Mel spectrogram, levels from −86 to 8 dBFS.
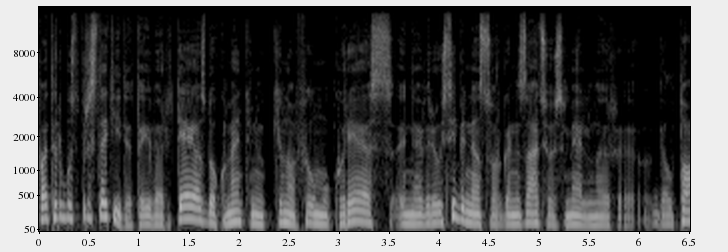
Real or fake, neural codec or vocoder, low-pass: real; none; 14.4 kHz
